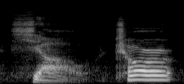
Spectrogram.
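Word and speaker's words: 小车儿: 자, 발음이 샤오, 철. 얼화 안 했을 때는 처죠. 처. 예. 자, 그렇지만 얼화하거나 철 이렇게 발음합니다.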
